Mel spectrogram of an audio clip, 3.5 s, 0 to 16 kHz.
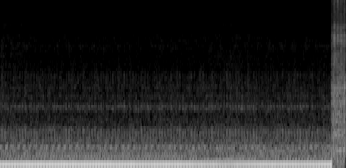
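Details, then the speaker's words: Renault Twingo 1.2 16v restarting straight away after a no-start; an engine warning light has come on. The idle is even and low with a steady beat, with no knocks, misses or rattles, running like a clock. "Ah, comme une horloge."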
